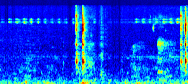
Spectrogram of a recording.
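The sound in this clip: Keyboard and mouse clicking on a computer, heard as two brief clusters of sharp, faint clicks separated by quiet stretches of low background noise.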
